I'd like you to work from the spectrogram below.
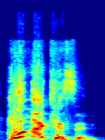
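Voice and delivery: high, loud baffled question; a groomsman lost at the kiss cue; mock baffled. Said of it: "one of the groomsmen goes".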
